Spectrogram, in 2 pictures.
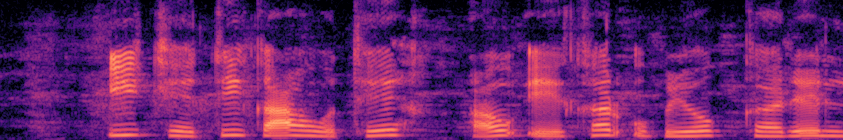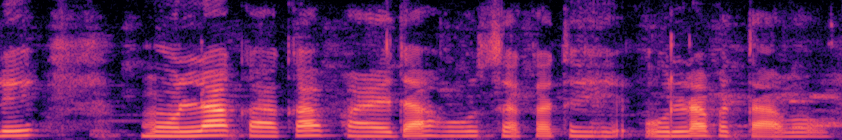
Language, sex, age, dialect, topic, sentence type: Chhattisgarhi, female, 60-100, Central, agriculture, question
